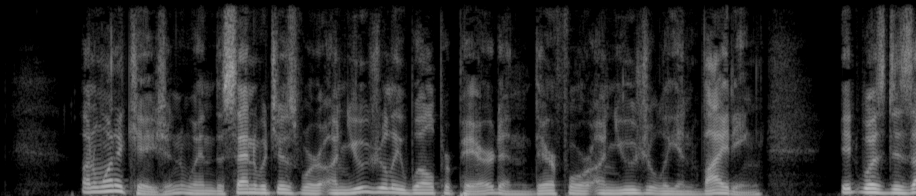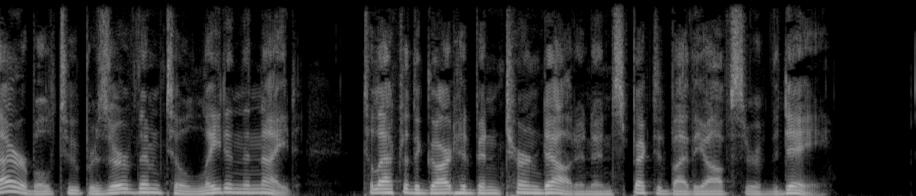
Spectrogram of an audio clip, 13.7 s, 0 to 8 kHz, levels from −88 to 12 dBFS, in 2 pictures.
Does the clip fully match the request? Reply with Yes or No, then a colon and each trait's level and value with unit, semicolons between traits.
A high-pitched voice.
No: low, 130 Hz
